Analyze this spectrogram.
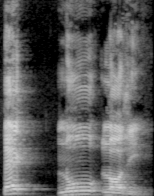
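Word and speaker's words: technology: हैं केमिस्ट्री नहीं है ये इसी देखिए पढ़िए टेकनोलॉजी लॉजी विज्ञान जहां भी लॉजी बायोलॉजी है ना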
